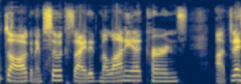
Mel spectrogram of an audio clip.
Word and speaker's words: Milana Kearns: with your natural dog and I'm so excited Melania Kearns uh did I say it right did I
